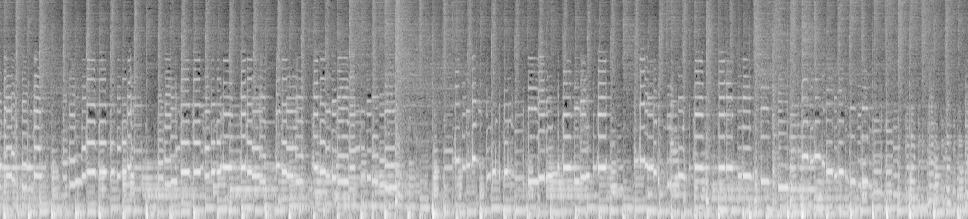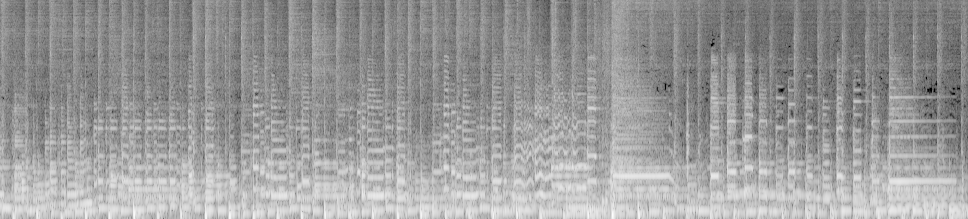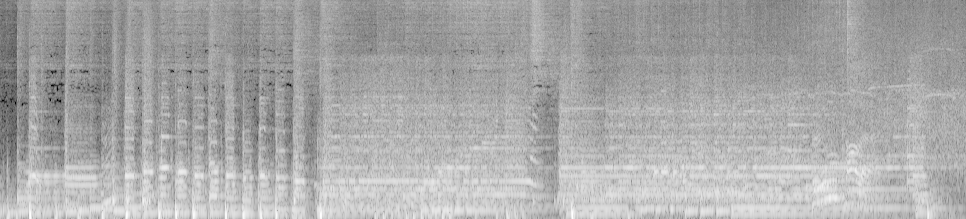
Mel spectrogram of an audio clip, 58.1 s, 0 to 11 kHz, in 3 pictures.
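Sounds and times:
upright bass: 0:00.0 - 0:57.6
electric guitar lead runs: 0:00.0 - 0:57.7
drum kit with cymbals: 0:00.0 - 0:58.0.

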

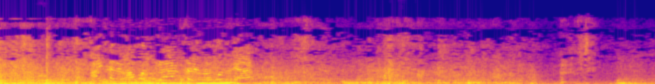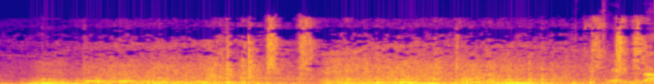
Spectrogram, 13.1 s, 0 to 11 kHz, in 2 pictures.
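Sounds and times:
truck engine and tyre noise: 0:00.0 - 0:13.0
people talking: 0:00.9 - 0:02.6, 0:12.5 - 0:13.0.

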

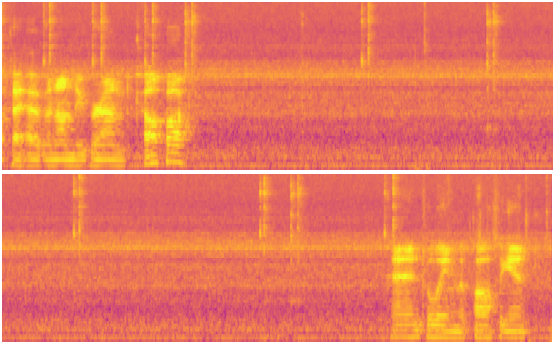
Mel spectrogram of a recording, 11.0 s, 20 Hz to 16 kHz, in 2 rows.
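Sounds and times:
low electrical hum: 0:00.0 - 0:11.0
computer mouse clicks: 0:03.6 - 0:05.1, 0:06.2 - 0:06.4, 0:08.1 - 0:08.6, 0:09.3 - 0:09.6.

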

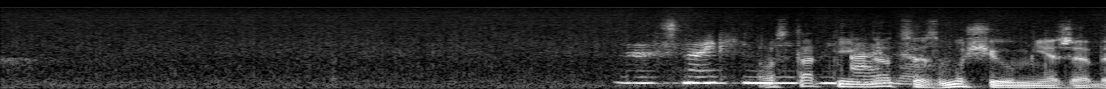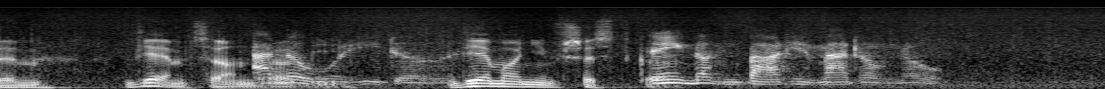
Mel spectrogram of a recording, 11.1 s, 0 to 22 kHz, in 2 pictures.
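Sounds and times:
faint background hiss: 0:00.0 - 0:11.0
person speaking: 0:03.7 - 0:05.0, 0:05.7 - 0:09.0.

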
